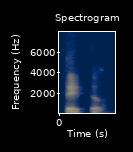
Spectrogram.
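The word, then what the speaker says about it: debtor: डेटर and creditor, B silent.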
